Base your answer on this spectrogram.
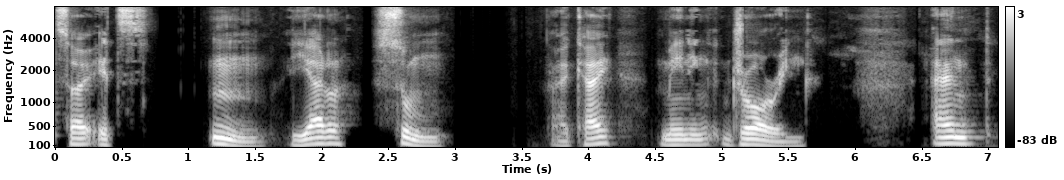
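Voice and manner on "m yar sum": "m, yar, sum" broken into pieces; split syllables. Shown as a demonstration. Teacher splits the word for students, slow. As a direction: break the word into its syllables, slowly. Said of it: "no more letters or vowels beyond this point".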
